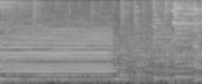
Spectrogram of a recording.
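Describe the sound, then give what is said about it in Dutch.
A dredger's ship whistle gives a loud, low, steady blast rich in buzzing overtones. It then wavers and shifts pitch over its last second, with no voices. “Je hoort de fluit, maar niet de fluit van Sinterklaas, want die komt volgende week pas.”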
